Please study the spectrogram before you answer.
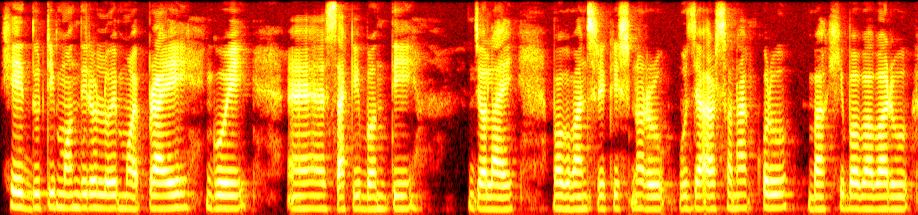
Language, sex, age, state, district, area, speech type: Assamese, female, 45-60, Assam, Biswanath, rural, spontaneous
